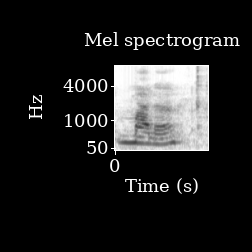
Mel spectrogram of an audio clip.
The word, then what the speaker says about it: Manah: I am Manah. The way it's spelt is the way it's said.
